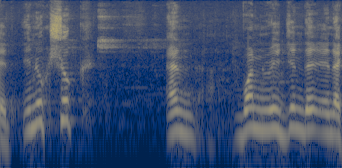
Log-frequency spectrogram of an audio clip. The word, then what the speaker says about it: Inukshuk: the SH on the shuk part, but the Inukshuk is, yeah, it's pretty much one way to say it. And actually, I had a debate with somebody one that said there's two ways to say it, Inukshuk, and one region in the community they said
